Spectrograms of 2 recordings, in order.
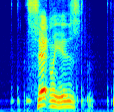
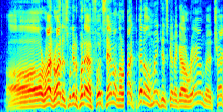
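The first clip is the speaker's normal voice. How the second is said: dodgem car announcer. Shown as a demonstration. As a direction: rattle it off like the bloke calling the dodgem cars. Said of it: "one bloke that goes".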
